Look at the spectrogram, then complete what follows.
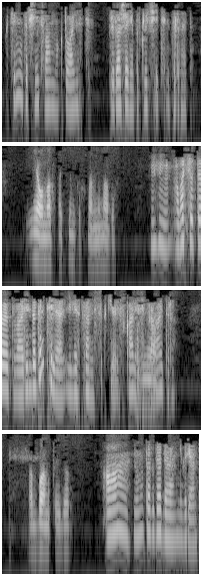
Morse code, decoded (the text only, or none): none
